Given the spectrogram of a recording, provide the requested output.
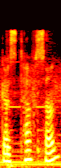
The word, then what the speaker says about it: Gustafson: I think you mean Mrs. Gustafson. So her name is pronounced Mrs. Gustafson? Yes, it is Mrs. Gustafson.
